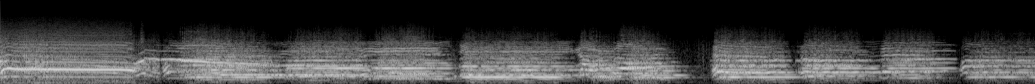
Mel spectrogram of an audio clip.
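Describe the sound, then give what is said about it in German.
A large crowd in Berlin cheers Kaiser Wilhelm II, shouting "Hurra" in repeated loud, rhythmic bursts, voices blending into a roaring chant with short gaps between each wave, on an old, slightly muffled historical recording. “Hier jubeln die Menschen in Berlin Kaiser Wilhelm II. zu.”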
